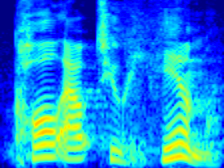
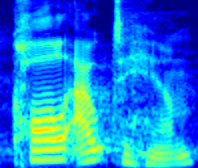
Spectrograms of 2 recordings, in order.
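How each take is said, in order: First: Slow, deliberate "Call out to him"; slow emphatic plea. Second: Said in the usual way. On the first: Real, not acted. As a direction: urge the listeners, slowly. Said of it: "repeated exhortation". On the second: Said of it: "first plain take".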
